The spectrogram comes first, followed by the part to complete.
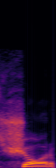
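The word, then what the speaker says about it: sure: अब ये जो एस एच को श पढ़ते हैं ना, सेम वैसे ही इस एस को श पढ़ रहे हैं इस श्योर में।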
